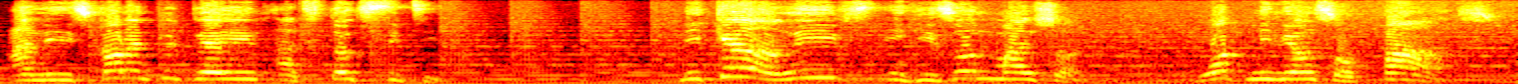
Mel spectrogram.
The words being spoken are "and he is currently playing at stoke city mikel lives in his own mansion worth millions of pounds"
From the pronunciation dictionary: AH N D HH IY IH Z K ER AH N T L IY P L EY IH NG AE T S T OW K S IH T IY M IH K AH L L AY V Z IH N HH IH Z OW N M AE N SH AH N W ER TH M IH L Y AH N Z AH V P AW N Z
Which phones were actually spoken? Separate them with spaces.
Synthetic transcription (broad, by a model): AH N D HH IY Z K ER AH N T L IY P L EY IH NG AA T S T OW K S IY T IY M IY K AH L L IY V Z IH N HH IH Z OW N M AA N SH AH N W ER T M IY L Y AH N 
